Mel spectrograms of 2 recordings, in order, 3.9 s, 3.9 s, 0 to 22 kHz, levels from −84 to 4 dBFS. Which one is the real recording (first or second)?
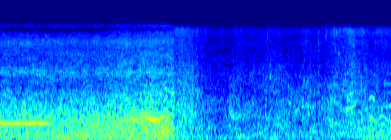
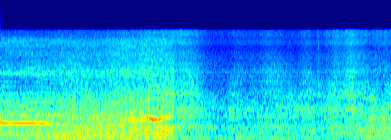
first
